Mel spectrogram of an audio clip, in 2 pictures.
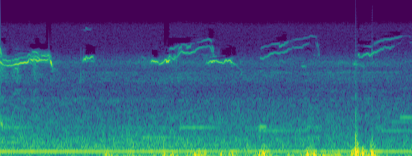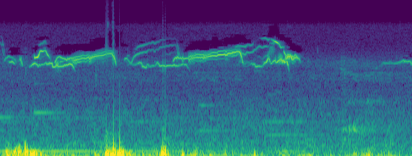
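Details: Bald eagle at a nest, a series of high, thin, slurred whistled calls, rising and falling and repeated in quick chattering bursts, over a steady low hum with soft thumps and knocks.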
